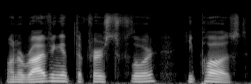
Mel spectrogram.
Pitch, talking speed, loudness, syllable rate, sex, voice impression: 125 Hz, 190 wpm, -20 LUFS, 5.1 syllables/s, male, masculine, adult-like, slightly halting, sincere, slightly calm, friendly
